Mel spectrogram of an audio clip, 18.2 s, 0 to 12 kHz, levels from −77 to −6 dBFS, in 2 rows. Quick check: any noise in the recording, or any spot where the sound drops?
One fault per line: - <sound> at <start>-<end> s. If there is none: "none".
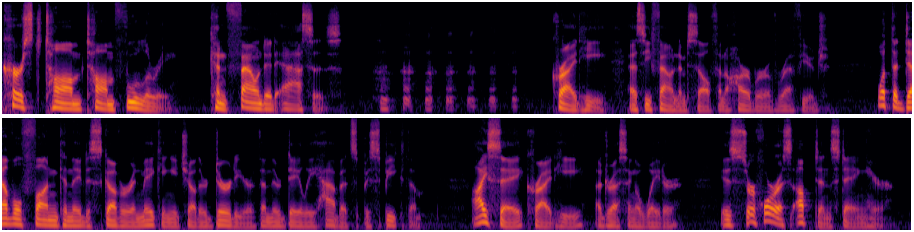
- laugh at 3.7-5.2 s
